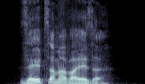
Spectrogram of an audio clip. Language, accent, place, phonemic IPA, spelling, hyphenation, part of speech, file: German, Germany, Berlin, /ˈzɛltzaːmɐˌvaɪ̯zə/, seltsamerweise, selt‧sa‧mer‧wei‧se, adverb, De-seltsamerweise.ogg
- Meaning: strangely enough, curiously enough, oddly enough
